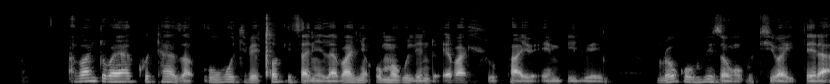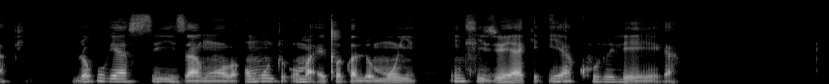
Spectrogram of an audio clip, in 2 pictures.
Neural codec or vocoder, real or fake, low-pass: vocoder, 44.1 kHz, 128 mel bands every 512 samples, BigVGAN v2; fake; 10.8 kHz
